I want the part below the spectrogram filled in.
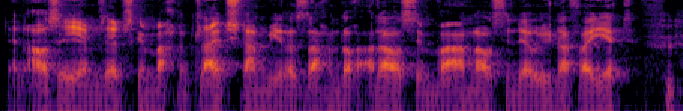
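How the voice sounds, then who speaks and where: An actor in a radio play playing a calm, gruff police commissioner who questions tersely and gives orders with authority. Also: male voice, very deep voice, quick pace. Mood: brisk, commanding.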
